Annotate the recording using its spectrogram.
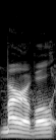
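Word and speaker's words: Maryville: represents he graduated from marville high school pronounced marille if you're from there and got his bachelor's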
